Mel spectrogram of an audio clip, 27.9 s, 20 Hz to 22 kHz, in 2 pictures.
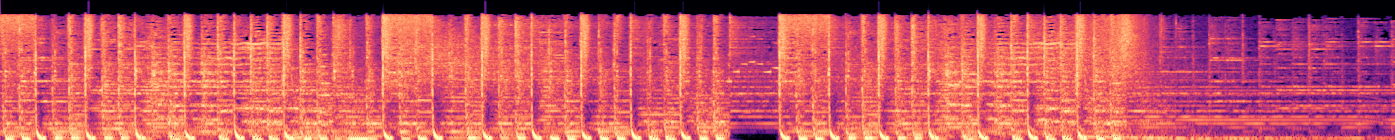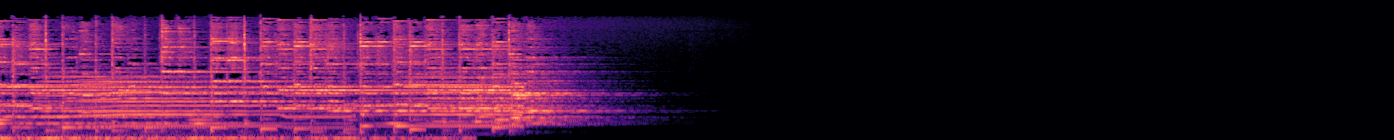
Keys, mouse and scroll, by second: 4.6-4.9 alt+scroll up 1, 5.1 space, 5.2 click, 5.6 space, 6.1 space, 9.8 click, 12.4 click, 14.3-18.4 typing, 21.9 click, 26.8 click.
